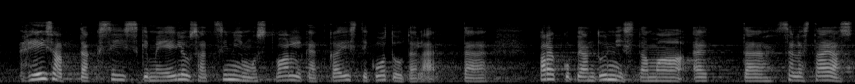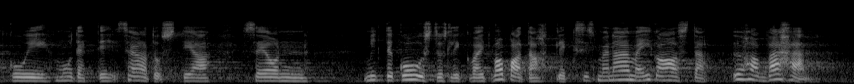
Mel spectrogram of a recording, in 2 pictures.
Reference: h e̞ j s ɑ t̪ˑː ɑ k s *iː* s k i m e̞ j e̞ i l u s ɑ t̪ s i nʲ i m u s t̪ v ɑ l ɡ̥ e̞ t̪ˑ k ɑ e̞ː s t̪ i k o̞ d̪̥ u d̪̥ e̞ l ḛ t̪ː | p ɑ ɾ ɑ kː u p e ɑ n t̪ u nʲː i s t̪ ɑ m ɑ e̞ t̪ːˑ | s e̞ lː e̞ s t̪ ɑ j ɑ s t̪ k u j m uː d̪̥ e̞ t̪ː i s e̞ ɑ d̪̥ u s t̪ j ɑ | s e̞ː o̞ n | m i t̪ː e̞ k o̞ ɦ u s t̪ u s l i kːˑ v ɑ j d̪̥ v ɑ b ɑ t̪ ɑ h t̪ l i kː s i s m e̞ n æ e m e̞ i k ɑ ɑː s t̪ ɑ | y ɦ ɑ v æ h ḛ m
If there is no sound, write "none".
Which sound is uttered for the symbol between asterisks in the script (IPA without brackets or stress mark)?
iː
